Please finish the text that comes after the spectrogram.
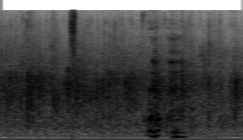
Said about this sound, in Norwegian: Ja, gi en applaus for det. Det synes jeg fantastisk.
